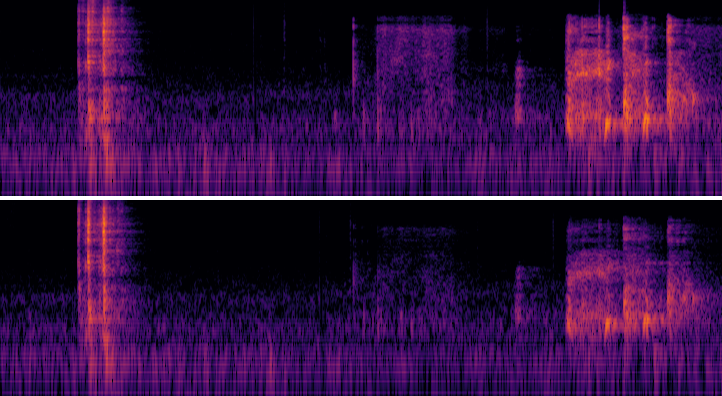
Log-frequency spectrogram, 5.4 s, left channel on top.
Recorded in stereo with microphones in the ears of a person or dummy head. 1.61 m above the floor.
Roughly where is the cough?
Left.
